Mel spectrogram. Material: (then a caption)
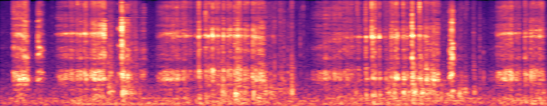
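Soap. A metal utility knife blade shaves a solid black round bar of soap, peeling off fine curly shavings. Quiet, bright, crisp scraping strokes come in bursts with short pauses between them, with a faint high whistling edge and almost no low end.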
